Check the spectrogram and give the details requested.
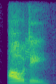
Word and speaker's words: Audi: So the 3 words here are called as lasagna, Wednesday, and Audi. Audi. Audi नहीं, ओडी तो बिल्कुल नहीं, ठीक है? Audi.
